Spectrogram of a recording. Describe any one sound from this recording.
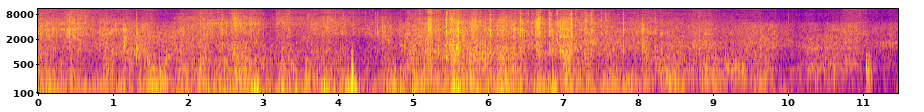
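Skis hiss and crunch through soft snow.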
